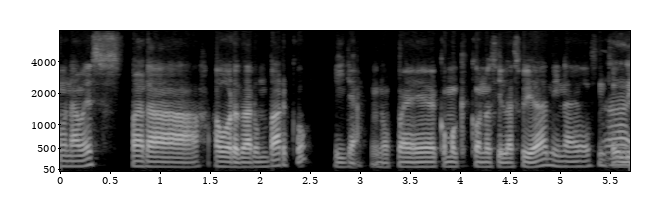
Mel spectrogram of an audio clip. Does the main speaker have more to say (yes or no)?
yes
